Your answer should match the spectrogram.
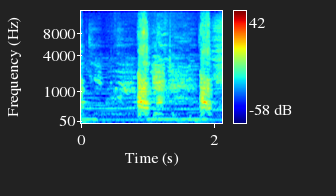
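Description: A leashed German Shepherd, led in by a uniformed officer, barks twice: two loud, sharp barks about a second apart against a quiet background.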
